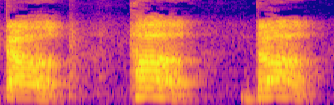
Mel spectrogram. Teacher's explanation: दंत्य वर्ग में तय वर्ग के शब्द आते हैं, अक्षर आते हैं जो दांत में लग जाए, हमारी जीभ दांत से लगेगी तो बोले जाएंगे।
